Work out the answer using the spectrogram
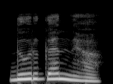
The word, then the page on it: ದರಿಕಂದ: dari kanda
